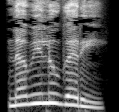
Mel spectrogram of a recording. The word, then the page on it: ನವಿಲುಗರಿ: navilu gari; Kannada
